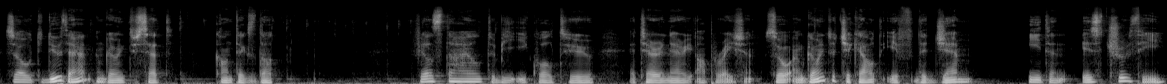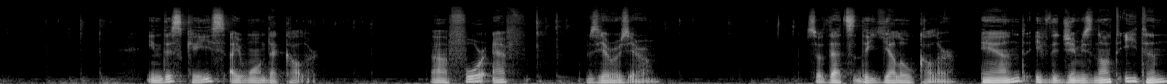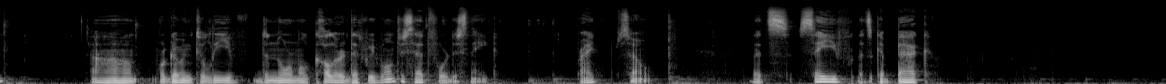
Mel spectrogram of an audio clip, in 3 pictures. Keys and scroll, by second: 4.8 space, 5.1 space, 9.5 Down, 9.8 Tab, 11.6 space, 12.3 space, 18.0 Right, 19.1 Left, 19.3 Right, 19.5 space, 21.3 space, 21.5 Right, 21.7 space, 29.5 Right, 30.3 ctrl+s, 31.8 Tab, 34.4 Up.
